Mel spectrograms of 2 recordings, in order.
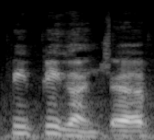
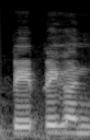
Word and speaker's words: पीपीगंज: तो आप लोग डालना पीपीगंज, PEPEGANG, पीपीगंज करके, पेपेगंज जो है वैसे इसकी प्रोनाउंसिएशन, मतलब अगर आप देखोगे तो, बट एक्चुअली पीपीगंज बोलते हैं।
